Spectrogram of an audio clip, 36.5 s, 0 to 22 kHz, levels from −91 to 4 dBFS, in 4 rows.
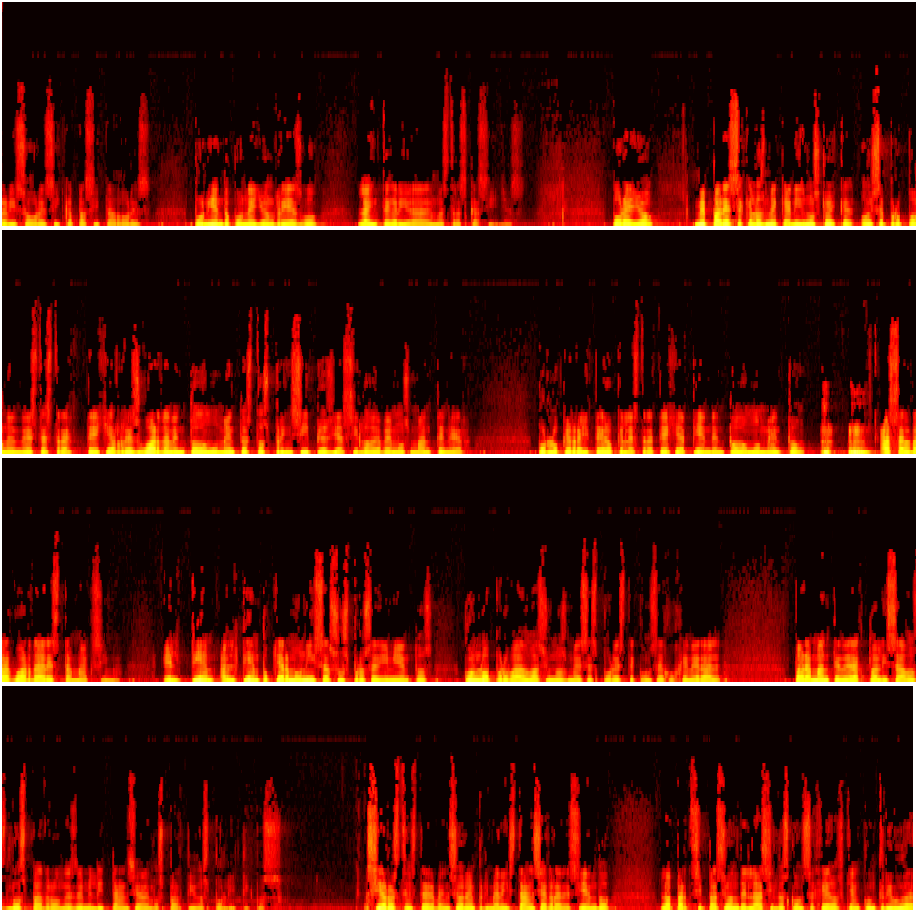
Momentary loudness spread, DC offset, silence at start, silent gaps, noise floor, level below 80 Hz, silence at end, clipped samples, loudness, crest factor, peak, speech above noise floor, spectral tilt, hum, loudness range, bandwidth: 12 LU; under 0.1%; 0 s; none; -61 dBFS; -56 dBFS; 0 s; under 0.1%; -24 LUFS; 20 dB; -4 dBFS; 38 dB; -7.5 dB/octave; none; 5 LU; 13.5 kHz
